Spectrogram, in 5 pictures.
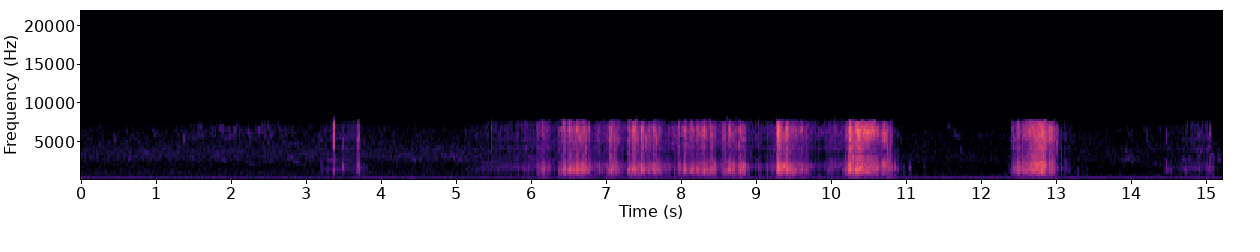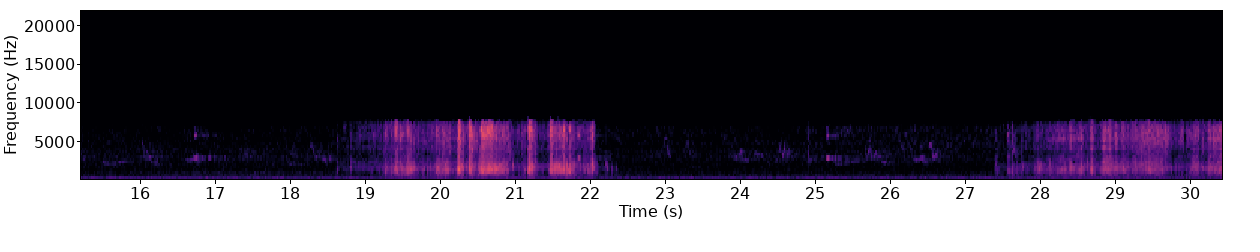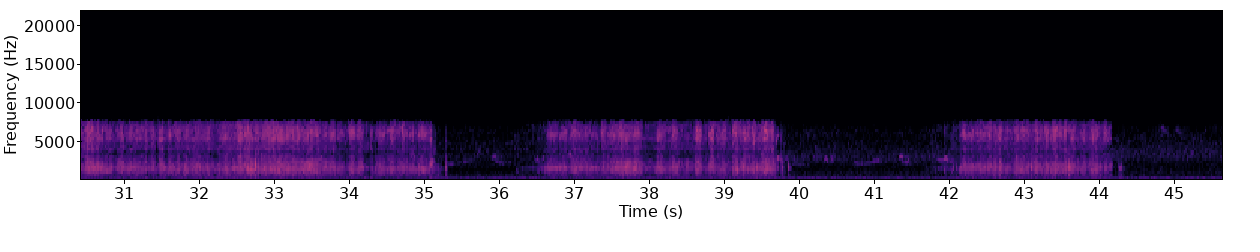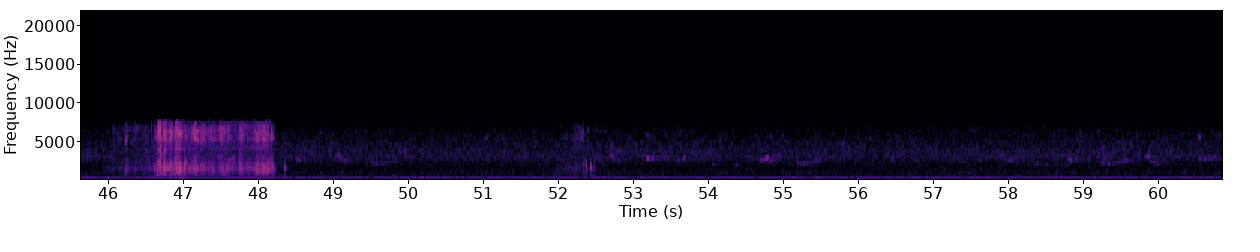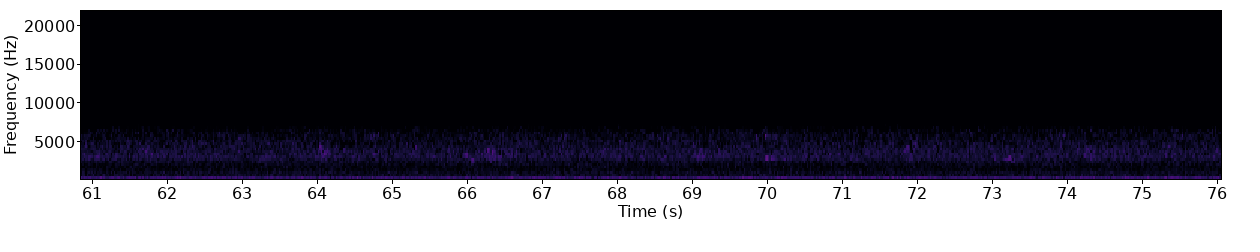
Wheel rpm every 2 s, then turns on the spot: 0, 0, 20, 20, 20, 10, 10, 0, 0, 10, 20, 0, 0, 0, 10, 30, 20, 20, 10, 10, 0, 10, 0, 10, 0, 0, 0, 0, 0, 0, 0, 0, 0, 0, 0, 0, 0, 0.
6-10 20-22 28-40 42-44 46-48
